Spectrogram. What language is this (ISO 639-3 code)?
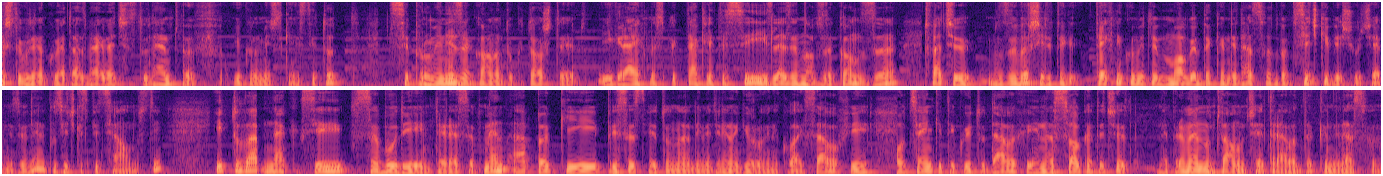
bul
